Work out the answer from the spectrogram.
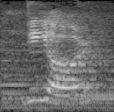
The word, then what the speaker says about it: Dior: The correct pronunciations are Dior, Chanel, Louis Vuitton and Hermès.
